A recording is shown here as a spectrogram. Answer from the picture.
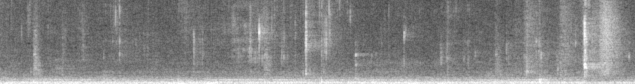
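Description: A soft, cheese-filled stuffed biscuit being pulled apart by hand and bitten into, with faint squishing and chewing. A short sharp click comes near the end.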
